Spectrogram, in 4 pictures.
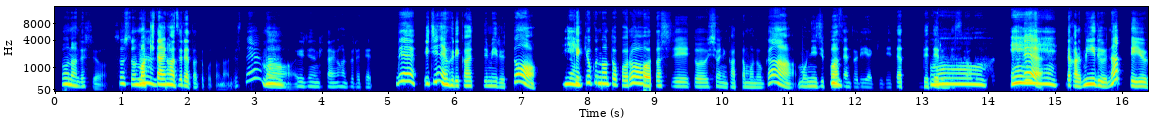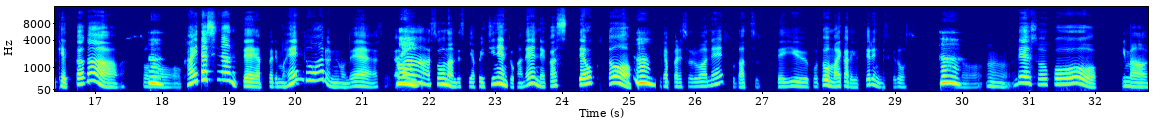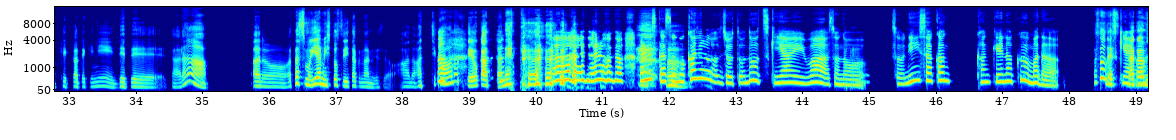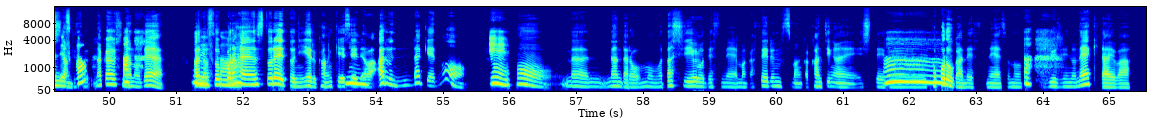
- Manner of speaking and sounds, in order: giggle; laughing while speaking: "ああ、なるほど"; laughing while speaking: "ねって"; laugh; "彼女" said as "かにょじょ"; "セールスマン" said as "セールンスマン"
- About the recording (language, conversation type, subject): Japanese, advice, 友人の期待と自分の予定をどう両立すればよいですか？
